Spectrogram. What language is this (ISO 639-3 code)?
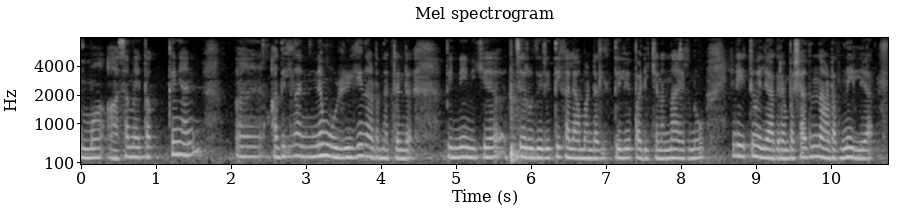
mal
